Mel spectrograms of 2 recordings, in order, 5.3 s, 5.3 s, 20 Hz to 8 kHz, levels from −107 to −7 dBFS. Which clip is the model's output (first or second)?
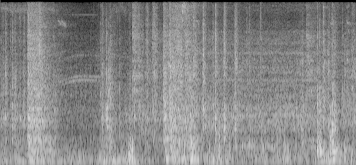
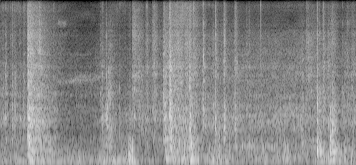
second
